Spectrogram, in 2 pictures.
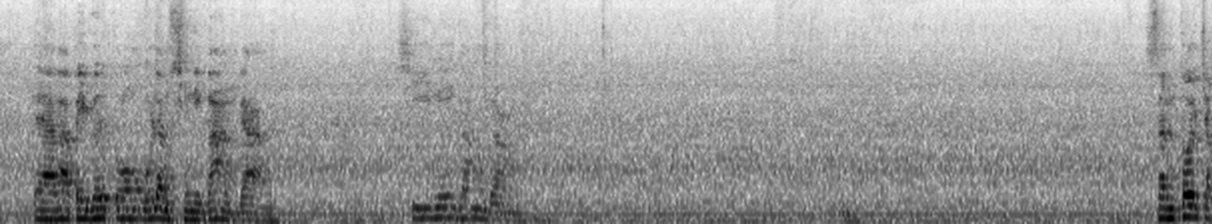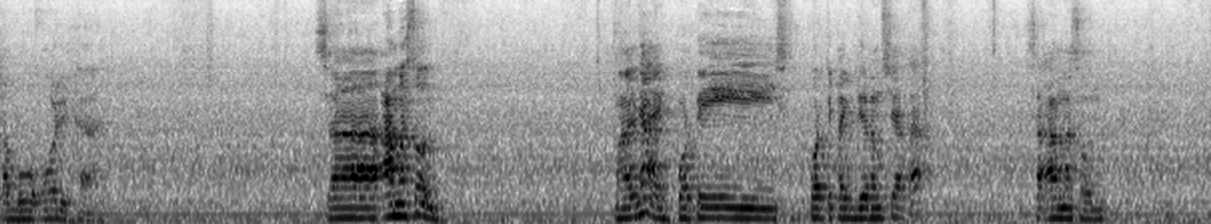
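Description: A young man talks casually and close by in bursts.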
